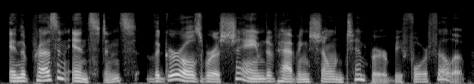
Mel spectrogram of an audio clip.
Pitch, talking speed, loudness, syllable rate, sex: 145 Hz, 175 wpm, -19 LUFS, 5.6 syllables/s, female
